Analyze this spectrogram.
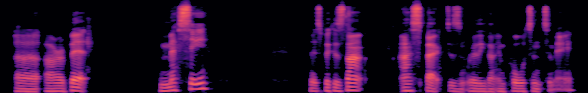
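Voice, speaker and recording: A man with an English accent, speaking at a fairly slow pace with long, frequent pauses. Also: medium pitch for a man, ordinary pitch variation. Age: 20s. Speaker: YouTuber. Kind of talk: casual chat. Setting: home, in own room. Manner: hesitant, many fillers.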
